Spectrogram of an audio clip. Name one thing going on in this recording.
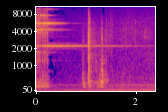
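A telephone receiver is picked up with a clatter.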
